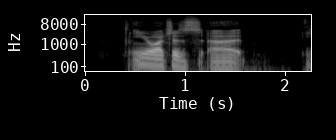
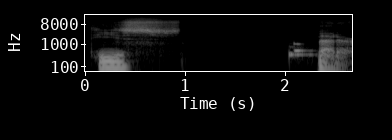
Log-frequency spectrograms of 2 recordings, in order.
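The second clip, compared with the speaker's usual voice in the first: softer, grave herald; quiet and solemn, a touch lower; the Herald's voice; 3 semitones lower, 6 dB quieter, slower than usual. Acted.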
